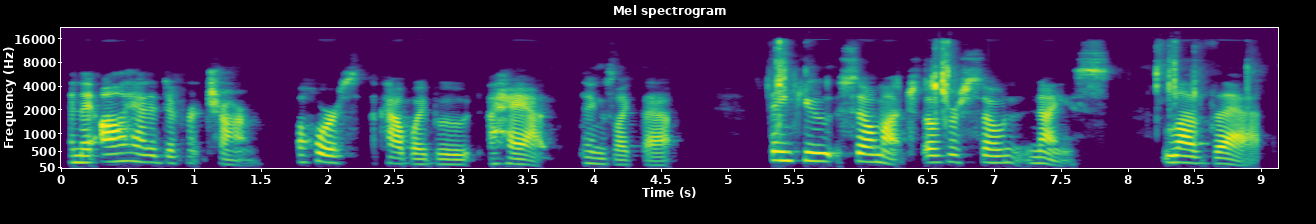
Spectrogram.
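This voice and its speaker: A woman's voice: mid-range voice, muffled recording. A woman from Michigan who is losing her voice, hosting her craft channel and chatting casually as she shows things off. She gushes often about things she loves. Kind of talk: casual show-and-tell chat.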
